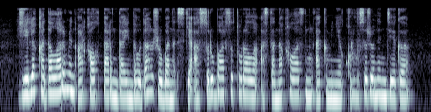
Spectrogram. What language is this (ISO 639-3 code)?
kaz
